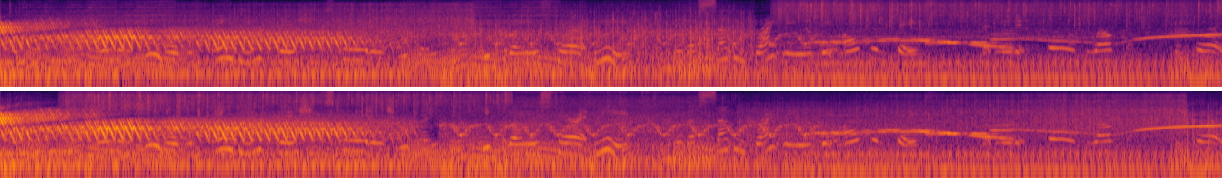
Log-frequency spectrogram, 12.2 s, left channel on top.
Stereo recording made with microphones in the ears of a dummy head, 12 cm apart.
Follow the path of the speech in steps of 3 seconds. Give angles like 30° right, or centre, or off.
10° right, 50° right, 10° left, 40° left.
